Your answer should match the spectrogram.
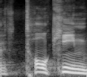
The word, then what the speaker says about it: Tolkien: showed up in a Tolkien book somewhere. You know, Lord of the Rings. Tolkien. It's not, it's What's his Tolkien. name? Tolkien. No, you Tolkien. don't say it like Ian. That's so weird.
